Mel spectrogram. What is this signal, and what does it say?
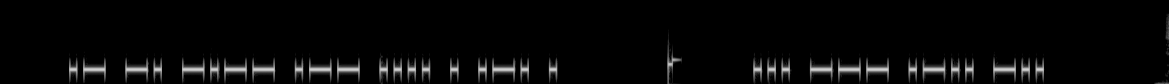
Morse code, heard as a keyed tone, about 17 wpm, 700 Hz. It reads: ANYWHERE SOLD
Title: Sentences from Top 1400 Words - New Word Drill Alt - 17wpm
